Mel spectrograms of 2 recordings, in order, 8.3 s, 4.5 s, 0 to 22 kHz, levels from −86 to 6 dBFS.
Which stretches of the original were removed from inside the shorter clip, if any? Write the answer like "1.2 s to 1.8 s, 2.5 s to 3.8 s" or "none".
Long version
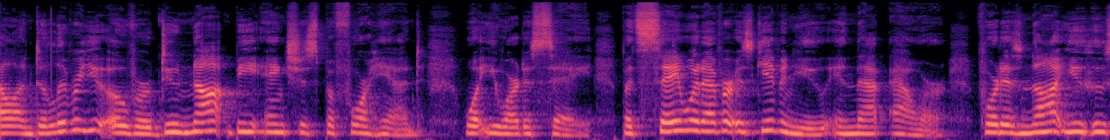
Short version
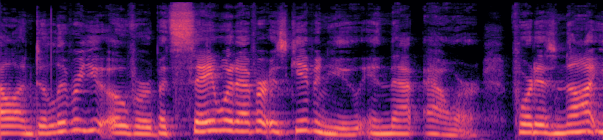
1.1 s to 4.6 s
